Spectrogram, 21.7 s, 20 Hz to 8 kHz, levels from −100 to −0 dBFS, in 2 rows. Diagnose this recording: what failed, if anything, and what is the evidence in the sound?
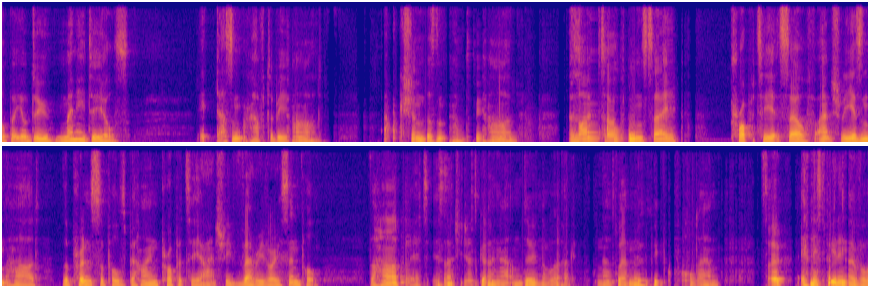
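The failure is at the network stage: repeated packet loss (robotic sound) in two stretches. From 3.52 to 8.68 s, between "doesn't have to be" and "property itself actually", dozens of holes are bridged by stretching the previous sound, covering about 38% of the span, with the longest gap 162 ms. From 15.66 to 21.44 s the gaps are more frequent but shorter, up to 56 ms, with about 33% concealed. The jitter buffer's concealment produces the choppy texture. The band stops at 8 kHz, which fits a wideband call codec such as G.722.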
